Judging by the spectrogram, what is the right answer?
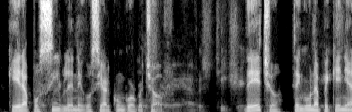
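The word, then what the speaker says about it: Горбачёв: Gorbachov fue el único que lo pronunció bien. Reagan lo intentó, pero seguía diciendo Gorbachev, Gorbachev, Gorbachev.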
